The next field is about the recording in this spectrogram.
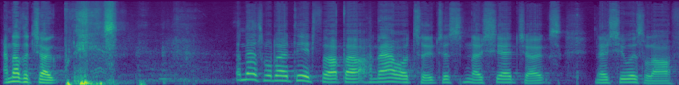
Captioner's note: laughs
